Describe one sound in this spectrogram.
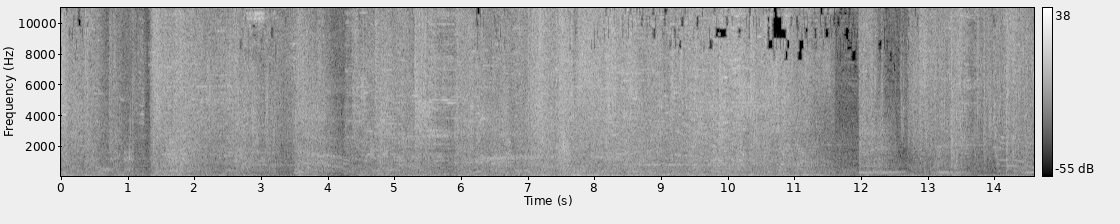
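Game spell effects and attacks crackle and clash in quick bursts.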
